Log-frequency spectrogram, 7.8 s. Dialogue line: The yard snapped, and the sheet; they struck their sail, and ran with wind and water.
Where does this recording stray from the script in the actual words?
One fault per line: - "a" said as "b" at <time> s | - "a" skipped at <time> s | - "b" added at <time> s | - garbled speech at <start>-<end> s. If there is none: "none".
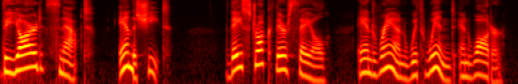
none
